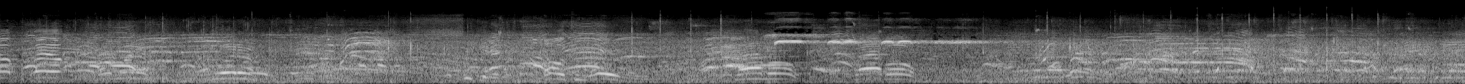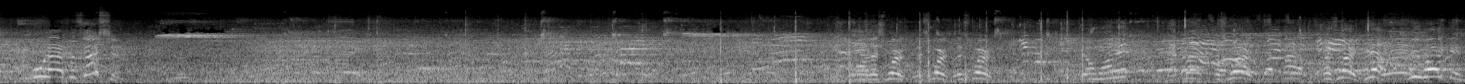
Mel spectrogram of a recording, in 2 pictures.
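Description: A crowd of spectators chatters and cheers in a large echoing hall.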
